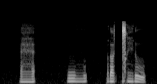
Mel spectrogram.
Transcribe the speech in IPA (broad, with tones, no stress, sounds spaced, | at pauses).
æ̤˦ | w ṳ˦ | ɾ ɒ˦ ǀ e̤˦ ɾ u˨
